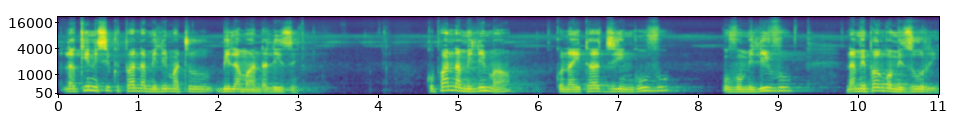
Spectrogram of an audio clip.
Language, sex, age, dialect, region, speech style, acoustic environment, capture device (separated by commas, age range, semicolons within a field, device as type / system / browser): Swahili, male, 25-34, Kenya - Mombasa, Kenya, relaxed, nature, mobile / Linux / Chrome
